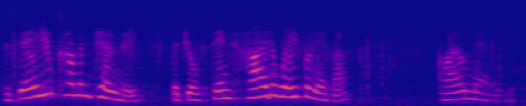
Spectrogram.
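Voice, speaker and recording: An actress playing an anxious, devoted young fiancée in an earnest, pleading golden age radio drama style. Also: female voice, fairly high pitch, sing-song, moderate pace, breathy edge. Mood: imploring, firm. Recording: tinny band-limited vintage radio recording.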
